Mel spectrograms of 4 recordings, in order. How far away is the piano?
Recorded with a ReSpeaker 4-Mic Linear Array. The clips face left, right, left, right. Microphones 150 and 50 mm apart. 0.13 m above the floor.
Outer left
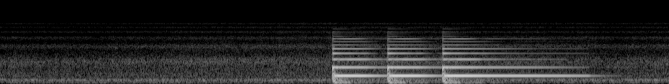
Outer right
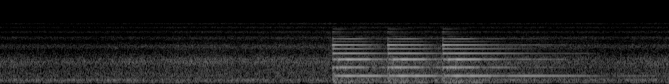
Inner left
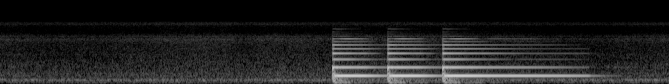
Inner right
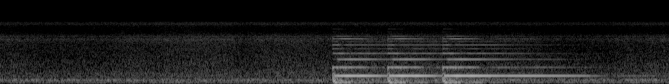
About 0.9 m.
